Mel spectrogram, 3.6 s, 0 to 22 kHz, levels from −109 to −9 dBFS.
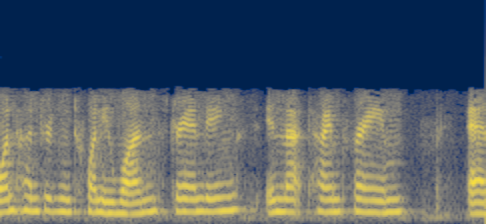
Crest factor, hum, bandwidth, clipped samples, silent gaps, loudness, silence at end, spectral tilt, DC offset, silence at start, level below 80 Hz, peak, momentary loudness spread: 18 dB; none; 4.4 kHz; under 0.1%; none; -20 LUFS; 0 s; -10.5 dB/octave; under 0.1%; 0 s; -64 dBFS; -2 dBFS; 6 LU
